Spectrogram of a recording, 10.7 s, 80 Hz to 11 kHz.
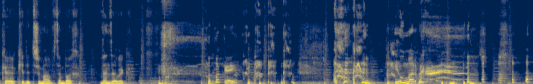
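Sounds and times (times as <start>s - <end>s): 
speech: 0.1s - 3.6s, 4.2s - 6.3s, 7.2s - 9.7s
laughter: 3.0s - 6.0s, 8.3s - 10.6s
person coughing: 5.1s - 6.0s, 6.7s - 8.1s.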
